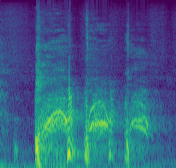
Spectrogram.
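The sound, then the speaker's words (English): Three dry, raspy coughs from a dry throat come in quick succession, fairly loud, each a short harsh burst with a slight voiced rasp, and no talking around them. “These days, when you cough, people think, oh! So, just dry throat, don't worry.”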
